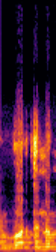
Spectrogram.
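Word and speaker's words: वर्धनम्: य तो आसान है पुष्टि वर्ध वर्ध ध का पूरा होता है इसमें वर्धनम नहीं बोलेंगे वर्धन कहते नहीं तो कई बार पूरा क्या होगा वर्धनम वर्ध ऐसा ध का का ध्यान रखेंगे वर्धनम अगला शब्द देखिए यहां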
